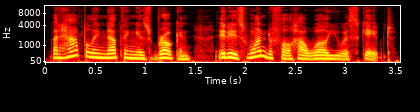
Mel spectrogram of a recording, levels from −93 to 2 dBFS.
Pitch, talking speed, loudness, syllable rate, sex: 185 Hz, 205 wpm, -21 LUFS, 6.2 syllables/s, female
